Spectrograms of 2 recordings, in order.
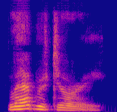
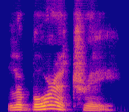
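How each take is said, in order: First: It is said in a non-British accent. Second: It is said in a British accent. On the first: "here's my pronunciation" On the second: "I'm going to make an effort to say this in a British way"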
